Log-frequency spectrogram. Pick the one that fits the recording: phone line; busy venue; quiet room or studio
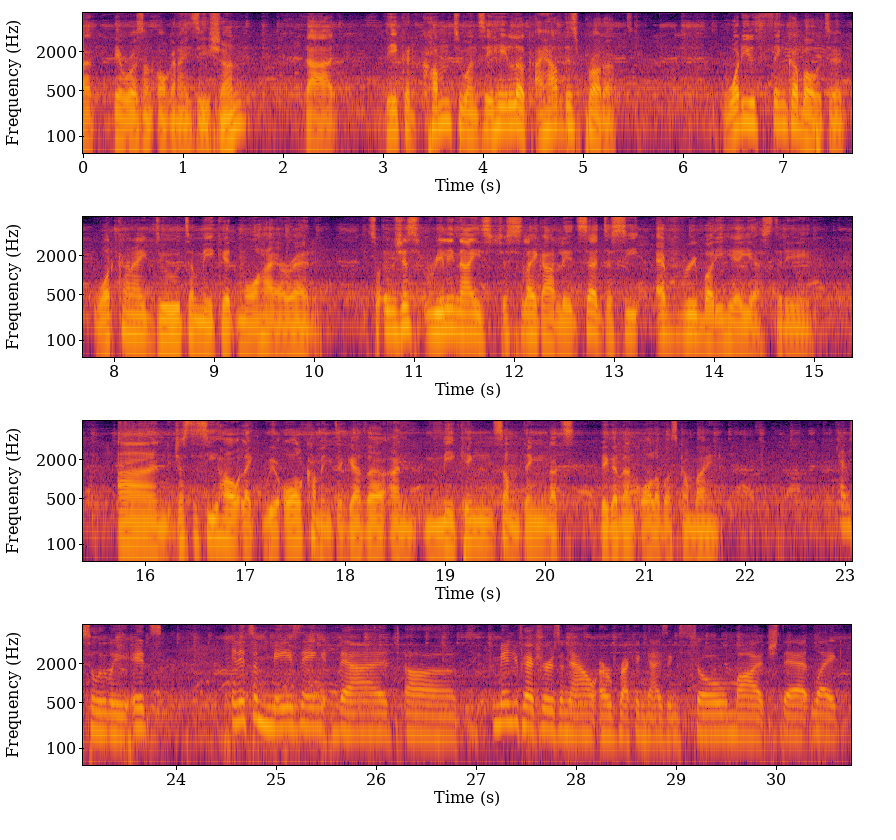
busy venue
